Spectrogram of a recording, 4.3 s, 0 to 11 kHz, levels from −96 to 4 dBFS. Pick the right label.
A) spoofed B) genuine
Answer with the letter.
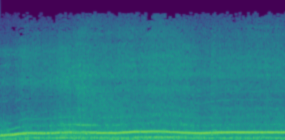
B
